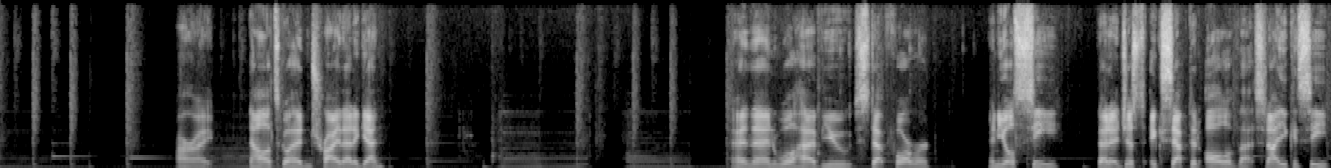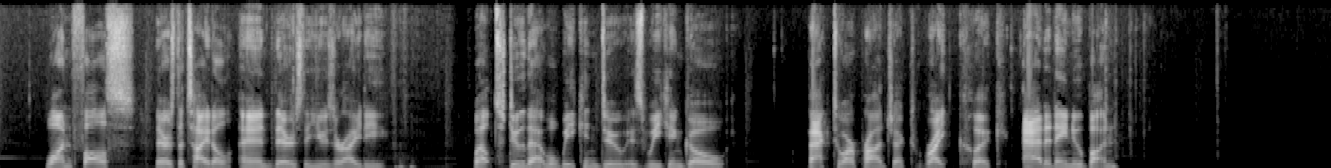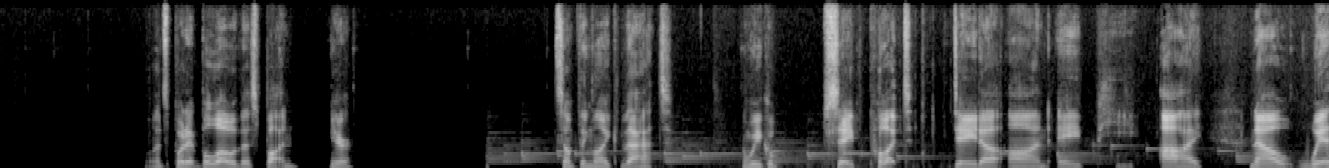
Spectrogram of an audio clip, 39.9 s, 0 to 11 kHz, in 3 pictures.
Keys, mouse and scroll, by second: 0.0 click, 0.9 click, 3.2 click, 5.1 click, 6.1 click, 7.0-8.2 middle drag, 8.5-10.8 drag, 12.2 click, 21.1 click, 22.5 right click, 23.5 click, 24.4-24.9 typing, 25.4 Return, 27.2-28.4 drag, 30.0 click, 31.3 click, 33.1 click, 35.1-39.3 typing, 39.7-39.9 drag.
